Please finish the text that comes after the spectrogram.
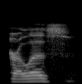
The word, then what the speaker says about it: Turles: That's how it's pronounced. Turles.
